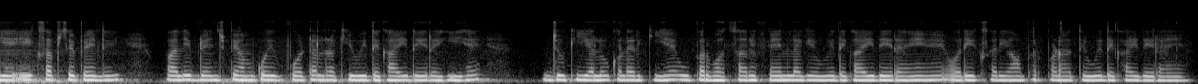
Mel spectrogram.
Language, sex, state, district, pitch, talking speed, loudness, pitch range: Kumaoni, female, Uttarakhand, Tehri Garhwal, 195 Hz, 215 wpm, -13 LUFS, 195-200 Hz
